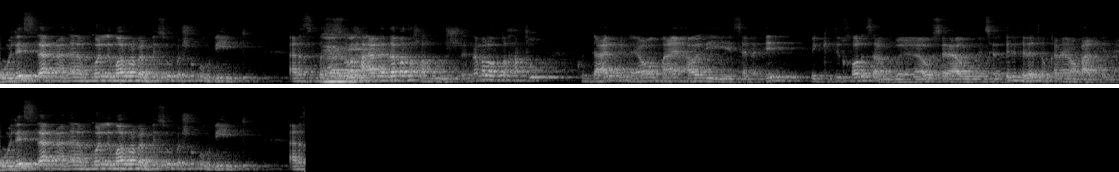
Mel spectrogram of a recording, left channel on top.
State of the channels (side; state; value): right; drops out; at 3.1 s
